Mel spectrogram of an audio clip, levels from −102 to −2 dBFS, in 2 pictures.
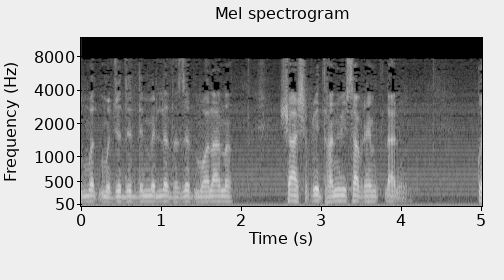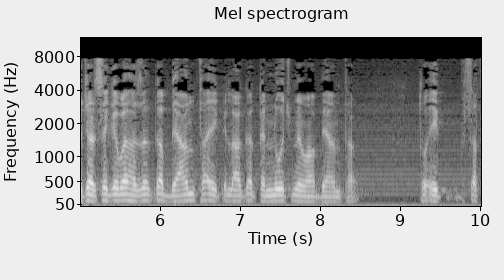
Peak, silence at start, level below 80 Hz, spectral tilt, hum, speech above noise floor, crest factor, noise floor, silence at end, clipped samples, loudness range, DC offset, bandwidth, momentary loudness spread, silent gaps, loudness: -4 dBFS; 0 s; -54 dBFS; -5 dB/octave; none; 22 dB; 20 dB; -45 dBFS; 0 s; under 0.1%; 5 LU; 0.5%; 8 kHz; 15 LU; none; -23 LUFS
